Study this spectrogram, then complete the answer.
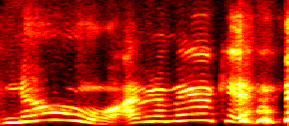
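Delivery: high, giggling protest; laughing reply. Real, not acted. Laughing at being mistaken.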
